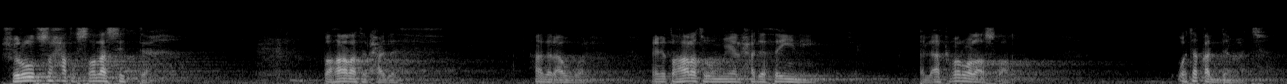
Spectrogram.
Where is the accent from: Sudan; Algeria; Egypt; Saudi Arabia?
Saudi Arabia; مقدار هذا الوقت في التقويم عندنا في السعودية 1.5 ساعة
